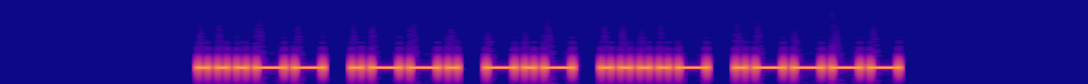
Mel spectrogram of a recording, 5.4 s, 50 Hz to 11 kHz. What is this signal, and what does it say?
Morse code, heard as a keyed tone, about 25 wpm, 700 Hz. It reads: 3PK41
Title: Code Groups - 5 Letter:Numbers - 25wpm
